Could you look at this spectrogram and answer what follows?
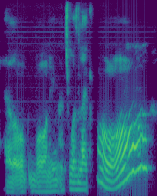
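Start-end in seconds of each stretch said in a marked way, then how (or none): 0.1-1.2 low, soft seductive hello; sexy morning voice. Retold or imitated. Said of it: "that early morning voice, like, it was sexy". 1.9-3.0 swooning oh. Retold or imitated. Lady reacting to sexy voice.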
